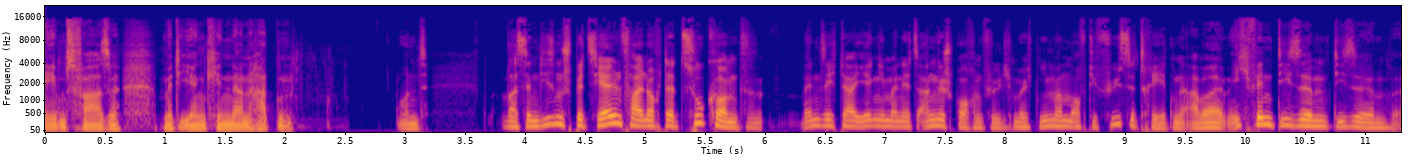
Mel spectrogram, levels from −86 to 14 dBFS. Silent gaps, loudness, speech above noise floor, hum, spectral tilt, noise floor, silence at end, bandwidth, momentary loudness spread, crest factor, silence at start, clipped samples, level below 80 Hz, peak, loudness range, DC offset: none; -19 LUFS; 48 dB; none; -6 dB/octave; -66 dBFS; 0 s; 15.5 kHz; 11 LU; 18 dB; 0 s; under 0.1%; -36 dBFS; 0 dBFS; 5 LU; under 0.1%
